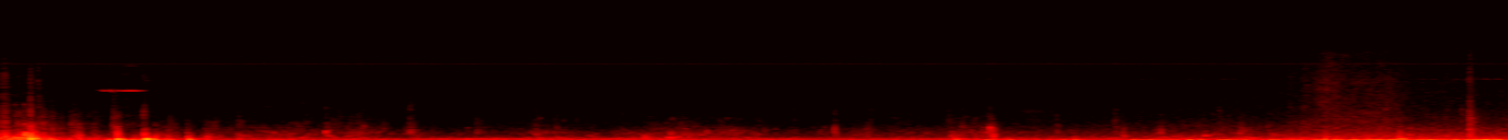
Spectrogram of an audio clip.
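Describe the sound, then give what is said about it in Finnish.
A boat drifting gently on water at just over one knot: soft lapping and a few light splashes at first, a faint steady low hum underneath, and wind noise swelling louder toward the end. No one speaks. “äsken mentiin tuolta ja sataa ihan vinossa ja nyt lillitään tässä ihan leppeesti.”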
